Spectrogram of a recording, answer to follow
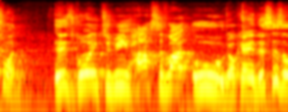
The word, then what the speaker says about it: Hacivat: If you haven't tried Hacivat, it's pronounced Hacivat.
